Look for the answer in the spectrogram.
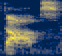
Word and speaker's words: Doubs: Dobbs. – Pronounced Dobbs. – Like, yeah. D-O-B-B-S, but with a U mixed in there. Pronounced Dobbs.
